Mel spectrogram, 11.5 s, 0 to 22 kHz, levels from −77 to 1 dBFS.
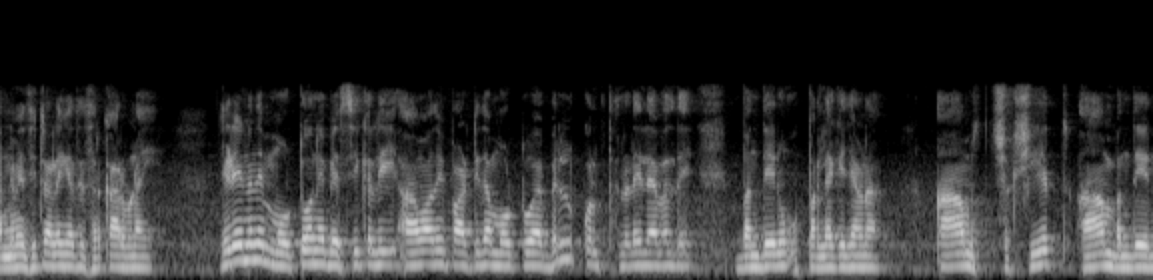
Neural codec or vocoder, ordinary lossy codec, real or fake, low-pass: none; none; real; 7.2 kHz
